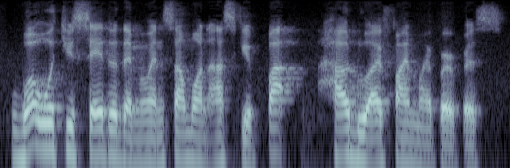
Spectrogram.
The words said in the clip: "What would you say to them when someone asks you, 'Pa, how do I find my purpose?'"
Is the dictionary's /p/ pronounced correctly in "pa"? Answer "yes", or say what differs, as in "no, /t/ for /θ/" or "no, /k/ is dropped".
no, /b/ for /p/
